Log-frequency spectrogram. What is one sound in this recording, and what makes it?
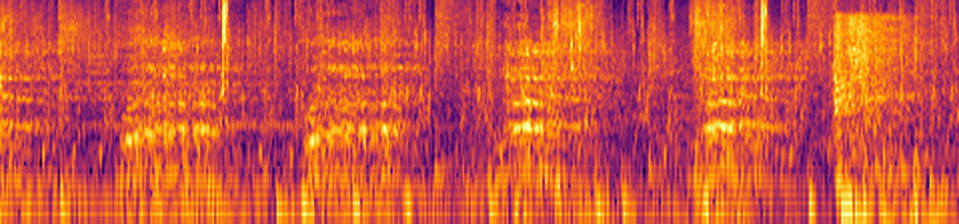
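Small popping shots fire rapidly from a game character.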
